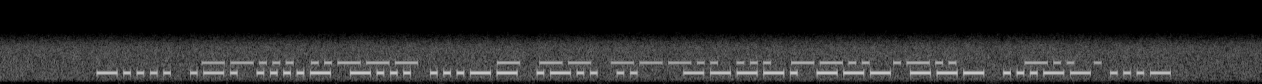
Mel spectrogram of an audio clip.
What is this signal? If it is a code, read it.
Morse code, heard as two keyed tones, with radio static. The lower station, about 18 wpm, 540 Hz: 6R4B3LI 9OO3V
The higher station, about 18 wpm, 1020 Hz: 72 TM8SZL DE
